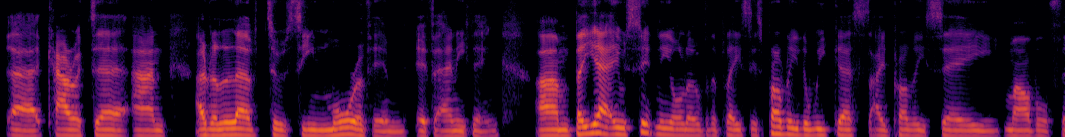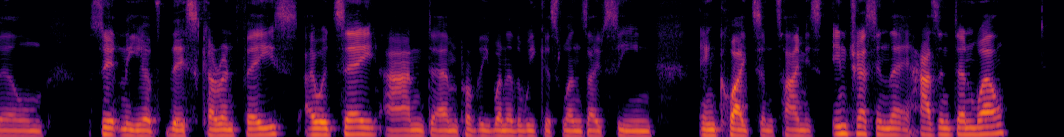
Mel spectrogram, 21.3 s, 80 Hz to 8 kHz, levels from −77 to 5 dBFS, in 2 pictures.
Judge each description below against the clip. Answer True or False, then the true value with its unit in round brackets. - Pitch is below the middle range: True (120 Hz)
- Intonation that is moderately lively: True (3.1 semitones)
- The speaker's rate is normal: True (175 wpm)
